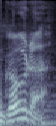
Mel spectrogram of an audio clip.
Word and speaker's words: Gouda: They're from Goda. Yes, they are. The game said so. Or Howda as we pronounce it.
